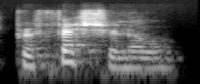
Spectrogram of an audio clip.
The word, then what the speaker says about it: professional: So the stress is on the second syllable with this one, professional.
